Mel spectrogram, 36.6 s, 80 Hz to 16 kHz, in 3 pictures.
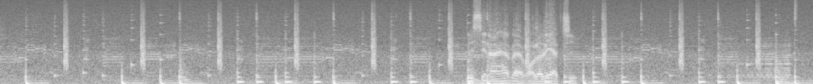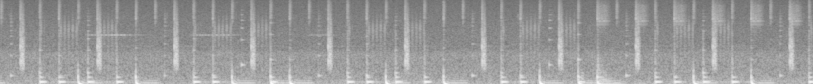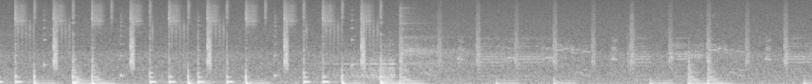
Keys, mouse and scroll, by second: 3.0 scroll down 2, 4.0-6.9 drag, 6.3-7.6 scroll up 2, 8.9-9.5 scroll down 2, 11.7-14.2 drag, 14.7-16.0 drag, 16.0-17.1 scroll up 2, 17.4-18.0 scroll down 2, 18.0-19.7 scroll down 1, 19.7-21.3 scroll up 2, 21.3-24.2 scroll up 1, 24.2-25.7 drag, 25.7-28.9 scroll up 2, 28.9-30.7 scroll up 1, 34.9 right click, 35.1-36.2 drag.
